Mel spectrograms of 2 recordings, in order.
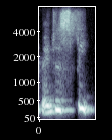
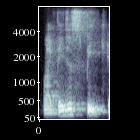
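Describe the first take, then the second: First: High squeak. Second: Said in the usual way. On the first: Shown as a demonstration.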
